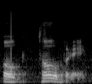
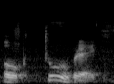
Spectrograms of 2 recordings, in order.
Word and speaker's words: octubre: So that would be pronounced octobre, octobre, which does not sound right. It should be octubre with an U sound in there, and the U, of course, is a U in Spanish.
